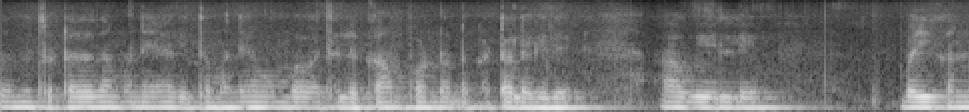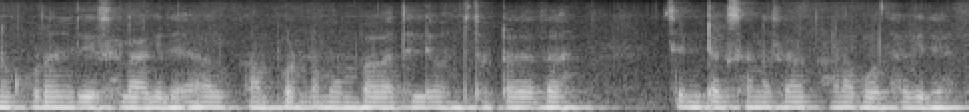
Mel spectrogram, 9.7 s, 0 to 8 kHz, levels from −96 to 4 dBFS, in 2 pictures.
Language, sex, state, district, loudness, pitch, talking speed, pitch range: Kannada, male, Karnataka, Gulbarga, -16 LUFS, 140 Hz, 150 wpm, 135-140 Hz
